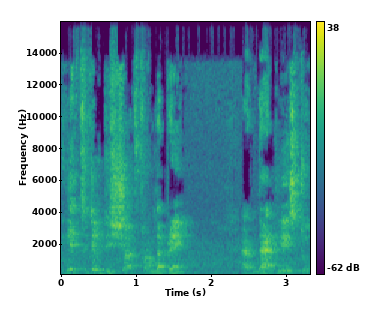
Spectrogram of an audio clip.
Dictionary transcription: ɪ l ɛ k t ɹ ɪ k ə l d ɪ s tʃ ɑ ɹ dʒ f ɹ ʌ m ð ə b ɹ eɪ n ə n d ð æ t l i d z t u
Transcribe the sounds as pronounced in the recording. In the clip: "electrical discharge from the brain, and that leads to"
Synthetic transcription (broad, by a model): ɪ l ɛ k t ɹ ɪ k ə l d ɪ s ʃ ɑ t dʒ f ɹ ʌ m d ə b ɹ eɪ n ə n d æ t l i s t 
